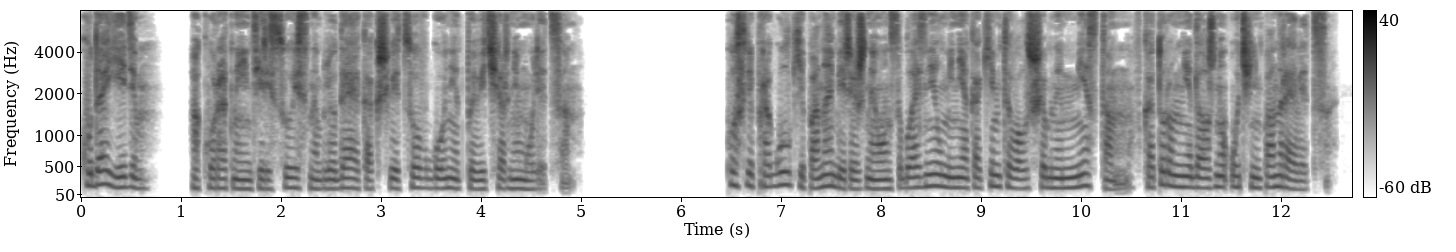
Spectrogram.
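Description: A woman's voice: sits low, fairly even intonation, a little fast, mellow, no room sound. A young woman narrating a first-person audiobook in a wry, mocking tone, recorded on a close studio mic.

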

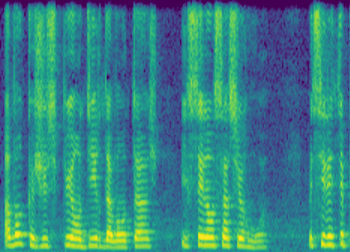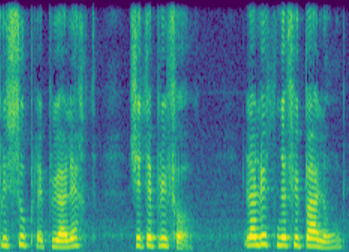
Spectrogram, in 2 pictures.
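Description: A woman narrating a classic novel as an audiobook reader, calm and measured. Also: fairly high pitch.

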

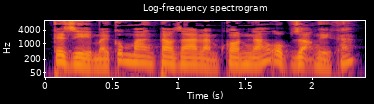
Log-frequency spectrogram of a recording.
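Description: A stern aging father lashes out at his son in a harsh, raised voice, as a male audiobook narrator reads him. The voice sits at a middle pitch. The recording is close and dry. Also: a little fast, no echo, close to an everyday voice. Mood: scolding. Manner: harsh, scolding, loud.

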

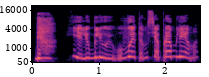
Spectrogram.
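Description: A woman narrator voicing a distraught teenage girl who shouts at her father in a high, strained voice. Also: a little fast, vocal fry, no room sound, clean studio sound. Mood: desperate.

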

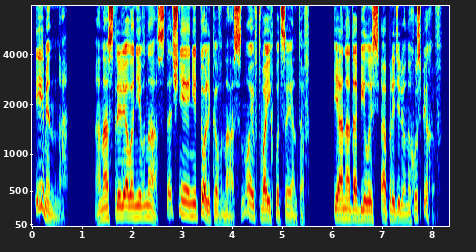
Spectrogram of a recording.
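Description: A man voicing a calm, curt man in charge who gives terse orders, in an audiobook. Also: mid-range voice, moderate pace, no echo, clean studio sound. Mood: commanding.

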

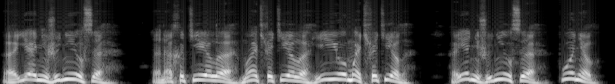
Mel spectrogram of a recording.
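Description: A man's voice: high voice, wildly swooping pitch, normal speed, vocal fry, husky, no echo, clean studio sound, voice pushed up, exaggerated voice. A man playing a rowdy young soldier on a rant. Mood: indignant rant. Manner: loud, indignant, coarse.

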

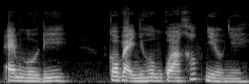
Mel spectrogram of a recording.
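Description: A woman voicing a calm, calculating female rival who speaks in a confiding tone in a storybook. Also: low voice, brisk, lightly acted.

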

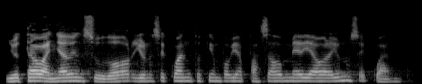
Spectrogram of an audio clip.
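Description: Dramatic preacher in a reverberant hall. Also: male voice, on the high side, little pitch movement, quick pace. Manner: dramatic storyteller, shouting and whispering for effect. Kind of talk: sermon with personal story.

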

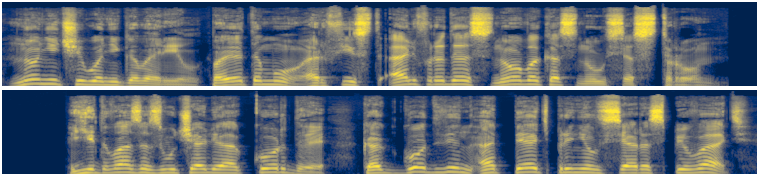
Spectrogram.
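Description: A man narrating an audiobook in the first person with slow, expressive storytelling. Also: a little high, no room sound, studio quality.

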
